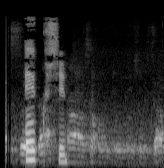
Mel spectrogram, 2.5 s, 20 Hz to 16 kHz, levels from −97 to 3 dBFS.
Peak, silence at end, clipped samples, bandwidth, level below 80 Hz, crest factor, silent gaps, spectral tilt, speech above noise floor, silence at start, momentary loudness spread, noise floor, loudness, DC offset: -4 dBFS; 0 s; under 0.1%; 11.5 kHz; -78 dBFS; 22 dB; none; -5 dB/octave; 23 dB; 0.1 s; 25 LU; -46 dBFS; -24 LUFS; under 0.1%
